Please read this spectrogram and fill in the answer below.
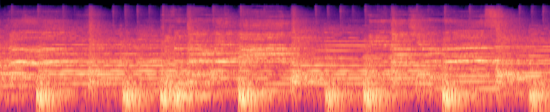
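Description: Live worship band playing a song: several voices singing together over drum kit and guitars, with repeated drum hits and cymbal strokes.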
